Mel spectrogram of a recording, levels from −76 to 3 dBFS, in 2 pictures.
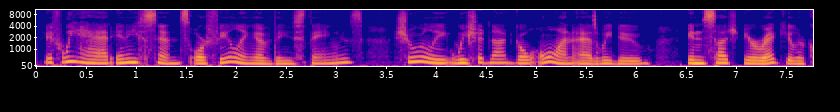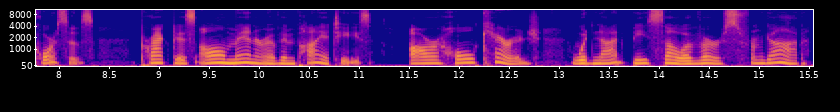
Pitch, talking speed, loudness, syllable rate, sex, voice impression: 195 Hz, 145 wpm, -17 LUFS, 4.3 syllables/s, female, feminine, gender-neutral, very adult-like, very middle-aged, slightly thin, slightly relaxed, slightly weak, slightly bright, very soft, muffled, slightly halting, slightly cool, very intellectual, very sincere, very calm, slightly mature, friendly, very reassuring, very unique, very elegant, slightly wild, slightly lively, very kind, slightly light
